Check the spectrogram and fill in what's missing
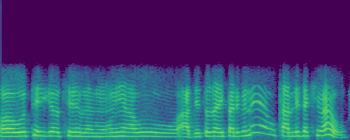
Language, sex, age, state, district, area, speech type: Odia, female, 45-60, Odisha, Angul, rural, conversation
